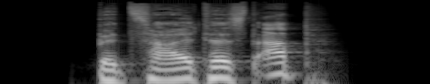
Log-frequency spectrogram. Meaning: inflection of abbezahlen: 1. second-person singular preterite 2. second-person singular subjunctive II
- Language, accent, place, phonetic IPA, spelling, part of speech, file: German, Germany, Berlin, [bəˌt͡saːltəst ˈap], bezahltest ab, verb, De-bezahltest ab.ogg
